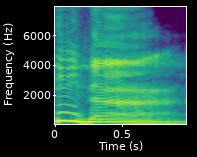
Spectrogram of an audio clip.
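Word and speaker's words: إذا: orang-orang yang wajib dinafkahi idza dengan syarat jadi bacanya gitu idza dengan syarat kamu mereka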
